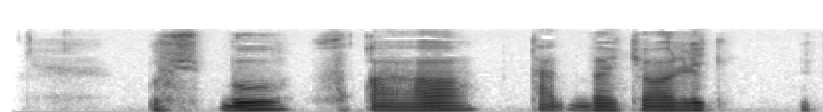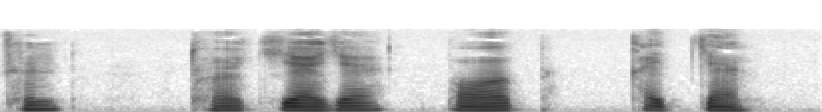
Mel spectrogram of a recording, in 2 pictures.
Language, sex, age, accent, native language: Uzbek, male, 12-17, Farg'ona, Uzbek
